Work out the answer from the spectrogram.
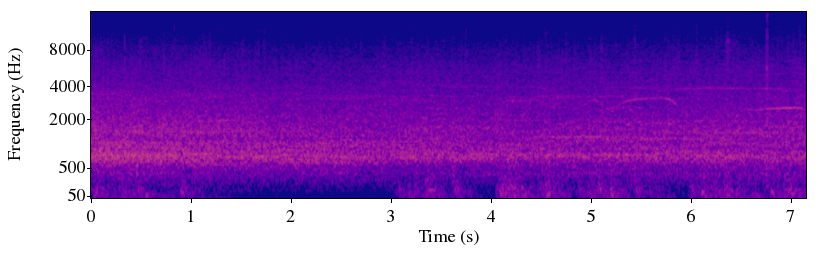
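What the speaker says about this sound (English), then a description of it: "A deafening cheer from the WWE Universe is reverberating around us." Roaring arena crowd cheering in the WWE 2K24 wrestling video game, a steady dense wall of applause and cheers filling the whole stretch at constant loudness.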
